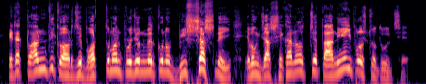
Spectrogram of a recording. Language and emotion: Bengali, disgusted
